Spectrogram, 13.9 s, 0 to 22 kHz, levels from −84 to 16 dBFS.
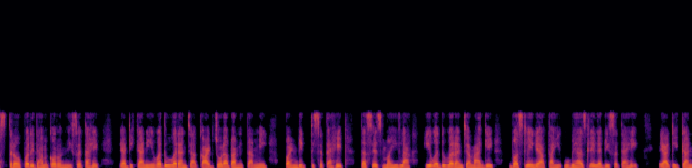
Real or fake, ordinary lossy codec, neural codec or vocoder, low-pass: fake; none; codec, 16 kHz, 1.1 kbps, Voila-Tokenizer; 7.2 kHz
